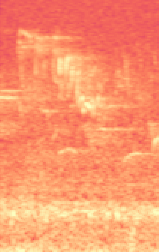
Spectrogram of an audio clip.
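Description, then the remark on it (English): A chiffchaff sings faintly by a lake on a windy day, giving a few high, thin notes over a steady low rumble of background noise, with no voices present. “I had this lovely idea that I'd come back here and I'd find a willow warbler singing, but chiff-chaffs are in good voice.”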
